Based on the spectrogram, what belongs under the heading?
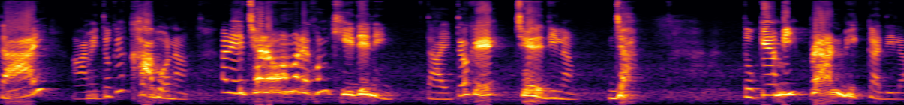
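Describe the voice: Putting on a character voice, a woman speaks high and slowly with a bright, sharp tone, vocal fry and big pitch swings.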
